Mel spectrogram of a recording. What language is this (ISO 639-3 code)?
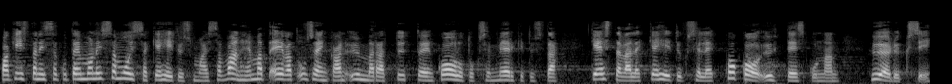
fin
